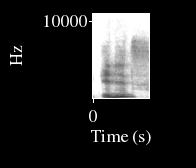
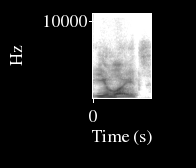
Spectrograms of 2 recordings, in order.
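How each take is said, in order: First: It is pronounced with a French pronunciation. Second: It is pronounced with an English pronunciation. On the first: "in French we would pronounce it élite" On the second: "if you were really to use the English way of pronouncing it, you would say elite"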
